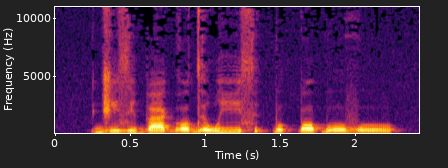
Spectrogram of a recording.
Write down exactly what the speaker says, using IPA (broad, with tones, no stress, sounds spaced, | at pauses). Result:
d͡ʒ i˦ z i˦ b aː˧ ɡ ɔ˧ d ə˧ w iː˦ s ɨ˨ k͡p o˦ k͡p ɔ˦ ɓ oː˧ v oː˨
